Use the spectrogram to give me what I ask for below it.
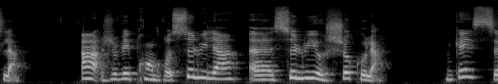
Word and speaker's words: celui: And note that it's very common for us to pronounce celui, suis. Okay, I don't know why. We take off the I and the L, suis. So, celui-là. Je vais prendre celui-là. It doesn't work with celle-là or cela or celle-là, the plural version, but it does work with celui.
